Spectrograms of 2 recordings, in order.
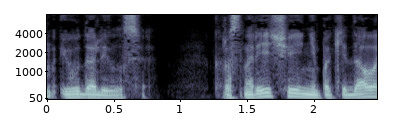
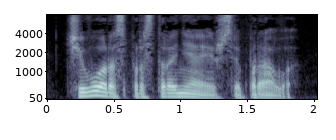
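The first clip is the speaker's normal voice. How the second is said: usual speaking voice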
